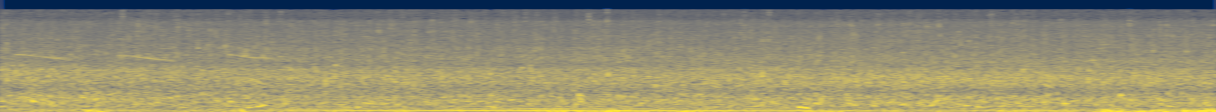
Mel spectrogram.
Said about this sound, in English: I can almost feel the mist on my skin from the water going over the rocks.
